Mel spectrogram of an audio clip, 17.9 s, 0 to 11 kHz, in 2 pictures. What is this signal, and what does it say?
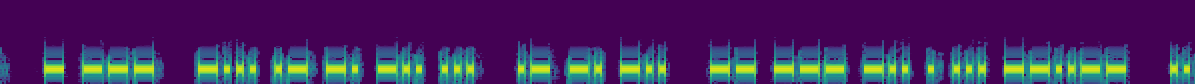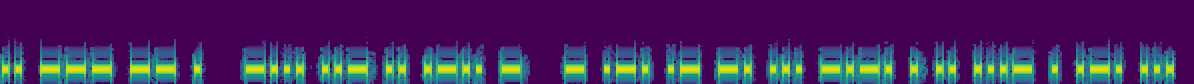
Morse code, heard as a keyed tone, about 25 wpm, 600 Hz. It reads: TO BANDS AND MODES, HOME BUILT TRANSCEIVERS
